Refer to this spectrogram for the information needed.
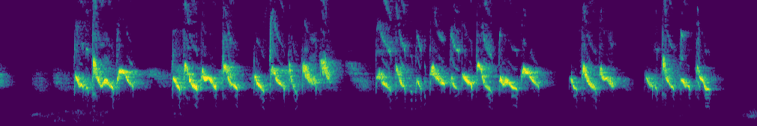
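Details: A white-crowned shama, or Puteh Raja, growing new feathers, delivers a long run of loud, quick chattering phrases. Sharp clicks mix with rich whistled notes in clusters about every half second, then end with a brief pause.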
